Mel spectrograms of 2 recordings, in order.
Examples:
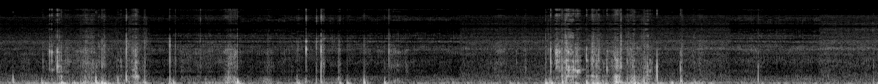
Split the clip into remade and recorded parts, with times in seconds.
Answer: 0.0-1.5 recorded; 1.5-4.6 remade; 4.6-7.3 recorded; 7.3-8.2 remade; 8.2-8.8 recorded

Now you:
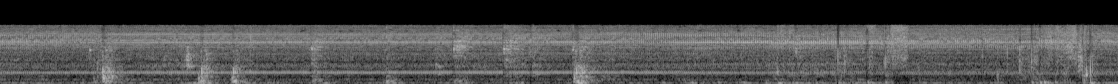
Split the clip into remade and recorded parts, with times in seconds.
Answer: 0.0-11.2 recorded

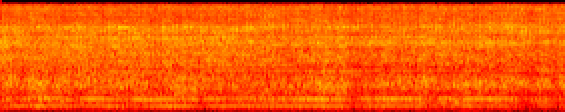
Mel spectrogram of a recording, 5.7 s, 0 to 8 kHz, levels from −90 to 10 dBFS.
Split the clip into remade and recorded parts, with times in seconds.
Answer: 0.0-0.6 remade; 0.6-5.7 recorded

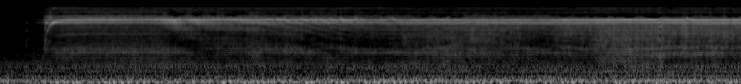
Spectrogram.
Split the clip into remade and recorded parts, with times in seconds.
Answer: 0.0-7.4 remade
